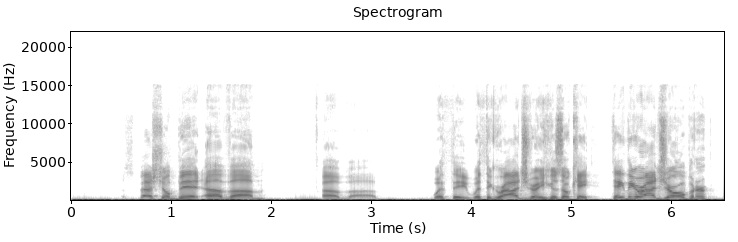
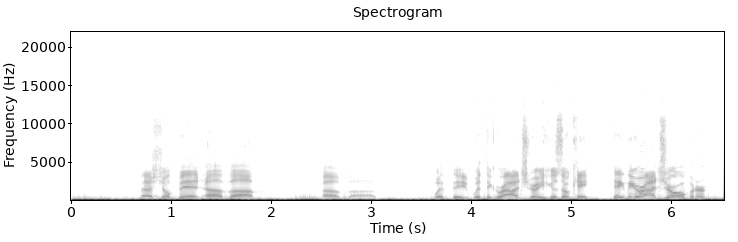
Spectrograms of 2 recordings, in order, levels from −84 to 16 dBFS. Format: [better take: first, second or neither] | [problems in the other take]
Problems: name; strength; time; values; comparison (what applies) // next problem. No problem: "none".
first | low rumble; loud; throughout; 2 dB below the speech; faint in the first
